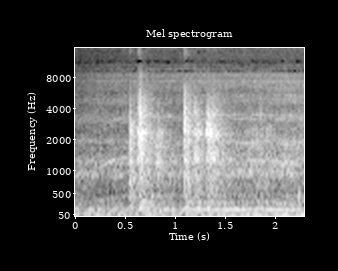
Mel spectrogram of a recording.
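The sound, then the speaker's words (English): Small motor of smart window blinds closing, heard as a faint mechanical whir with a few soft knocks and rattles as the blinds move. “You notice that the HomePod didn't respond, but you probably could hear the little motor going in the background and my blinds just closed.”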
